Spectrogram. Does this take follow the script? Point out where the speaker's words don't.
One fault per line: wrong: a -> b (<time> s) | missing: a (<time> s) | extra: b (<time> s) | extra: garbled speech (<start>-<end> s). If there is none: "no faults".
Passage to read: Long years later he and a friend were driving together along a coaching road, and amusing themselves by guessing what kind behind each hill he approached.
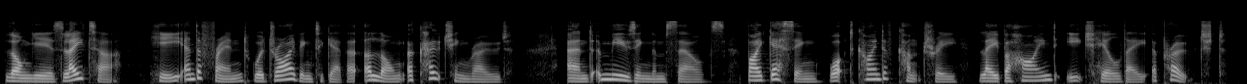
extra: of country lay (8.8 s)
wrong: he -> they (11.2 s)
